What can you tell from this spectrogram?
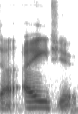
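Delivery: ordinary delivery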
